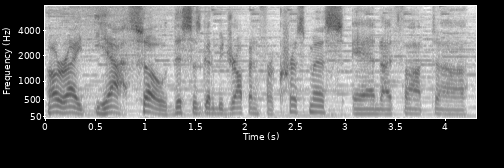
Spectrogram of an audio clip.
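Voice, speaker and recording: A man's voice: mid-range voice, normal speed, faint music behind. A man hosting a casual nutrition podcast as a coach, upbeat and explaining with many fillers.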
